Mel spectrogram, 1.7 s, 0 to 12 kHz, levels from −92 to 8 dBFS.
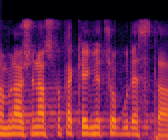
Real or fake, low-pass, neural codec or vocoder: fake; 7.2 kHz; codec, 16 kHz, 2 kbps, X-Codec, HuBERT features, trained on balanced general audio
